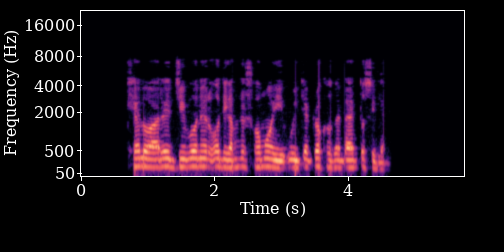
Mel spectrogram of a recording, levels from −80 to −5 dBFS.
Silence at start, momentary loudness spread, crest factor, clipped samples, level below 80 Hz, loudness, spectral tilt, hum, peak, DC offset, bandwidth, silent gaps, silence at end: 0.7 s; 10 LU; 16 dB; under 0.1%; -58 dBFS; -23 LUFS; -6.5 dB/octave; none; -8 dBFS; under 0.1%; 7.8 kHz; none; 1.15 s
